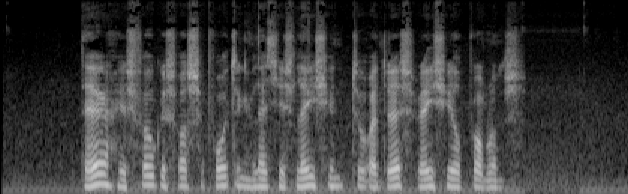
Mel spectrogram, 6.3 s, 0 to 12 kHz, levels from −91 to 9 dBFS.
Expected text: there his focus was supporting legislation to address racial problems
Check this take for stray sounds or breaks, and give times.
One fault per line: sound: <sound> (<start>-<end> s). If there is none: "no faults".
no faults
